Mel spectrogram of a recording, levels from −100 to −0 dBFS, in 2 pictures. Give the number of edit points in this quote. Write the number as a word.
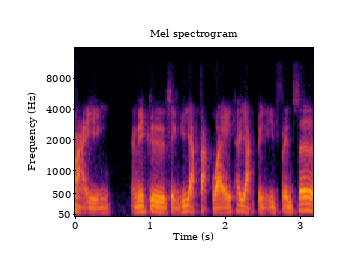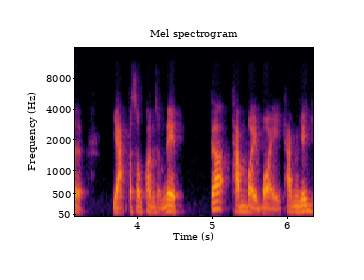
zero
